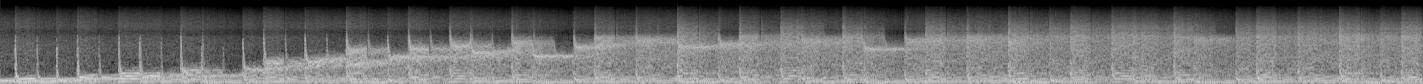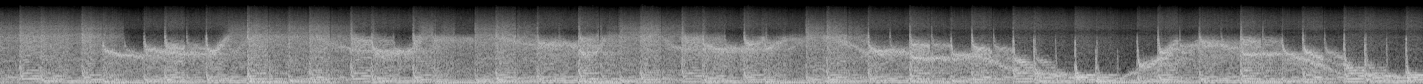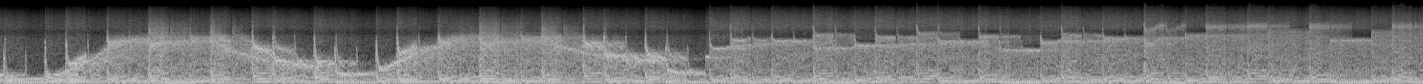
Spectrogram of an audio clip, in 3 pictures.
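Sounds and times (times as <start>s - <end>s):
musical riff: 0.1s - 42.6s.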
